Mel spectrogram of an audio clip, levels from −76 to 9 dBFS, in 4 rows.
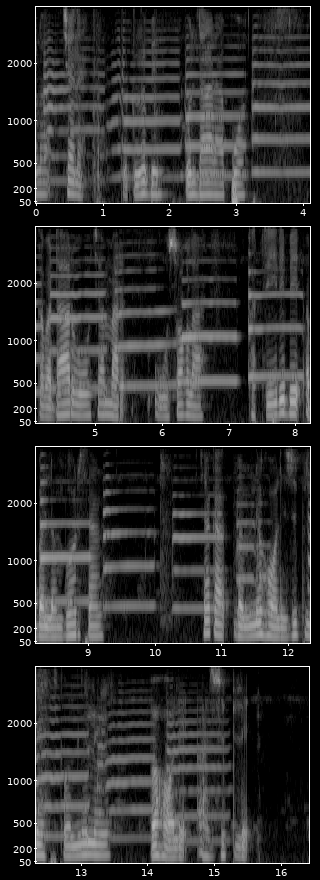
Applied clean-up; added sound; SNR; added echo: none; Trumpet; 6 dB; none.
